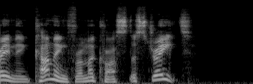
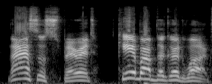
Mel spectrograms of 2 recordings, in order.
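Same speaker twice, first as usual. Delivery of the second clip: a louder, higher voice for the station officer; hearty officer; 6 semitones higher, 8 dB louder than usual. Acted. Station Officer Steele encouraging Fireman Sam, hearty and loud. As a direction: cheer him on like a proud boss.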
